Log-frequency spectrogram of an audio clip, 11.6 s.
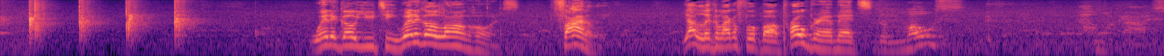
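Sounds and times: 
hand clapping: 0.0s - 2.1s
speech: 3.1s - 6.1s, 6.8s - 9.6s.

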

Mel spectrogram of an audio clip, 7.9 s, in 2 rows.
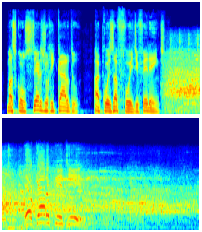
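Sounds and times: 
speech: 0.1s - 3.5s, 4.4s - 5.7s
festival crowd booing and cheering: 3.2s - 7.9s.

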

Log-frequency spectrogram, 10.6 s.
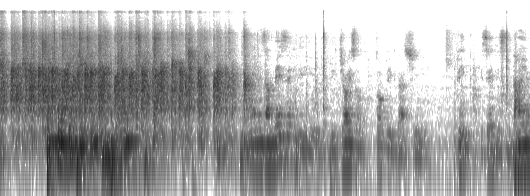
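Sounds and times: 
crowd clapping: 0.0s - 5.3s
speech: 6.8s - 10.5s.

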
